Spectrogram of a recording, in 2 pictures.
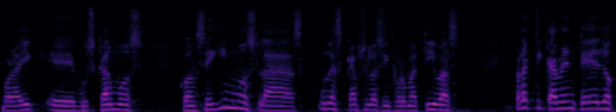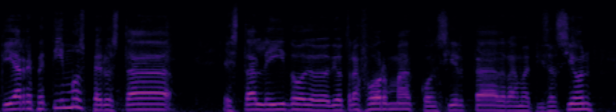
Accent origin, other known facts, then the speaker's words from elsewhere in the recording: Magdalena, Jalisco, Mexico; now in Guadalajara, Mexico; porque ahí en Magdalena, pues, se dice que es el lugar del ópalo. Luego les presentaré un documental de mi pueblo querido.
